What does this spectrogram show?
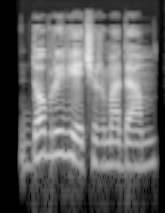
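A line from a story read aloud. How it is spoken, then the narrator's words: High agitated voice. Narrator (Russian): ответил Луи высоким, взволнованным голосом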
